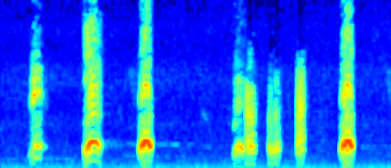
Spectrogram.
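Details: Black-crowned night heron uttering gruff, hoarse squawks, single barks alternating with a quick double note and a clipped triple, about eight calls in five seconds, with nothing else audible.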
